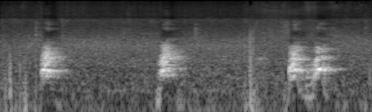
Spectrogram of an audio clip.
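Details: German Shepherd named Leo on morning guard duty in a village, where he barks at cattle, vehicles and dogs. Three separate loud, deep barks come roughly a second and a half apart, with the last one doubled, as rain begins to fall.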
